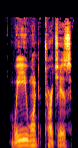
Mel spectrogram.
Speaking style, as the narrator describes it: said Moran evenly

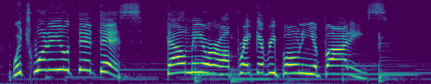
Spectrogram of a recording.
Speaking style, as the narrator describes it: She yelled

